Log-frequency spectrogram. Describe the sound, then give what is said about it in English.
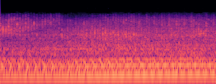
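A vintage wooden Chris Craft motorboat's engine runs at a steady, loud drone, with a deep humming rumble that holds constant throughout and no voices. “So, how fast did this old tub go anyway?”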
